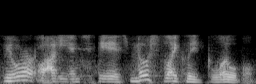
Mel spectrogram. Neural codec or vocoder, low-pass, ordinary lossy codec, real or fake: codec, 16 kHz in and 24 kHz out, 0.6 kbps, FireRedTTS-2 codec; 7.2 kHz; AAC, 16 kbps; fake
